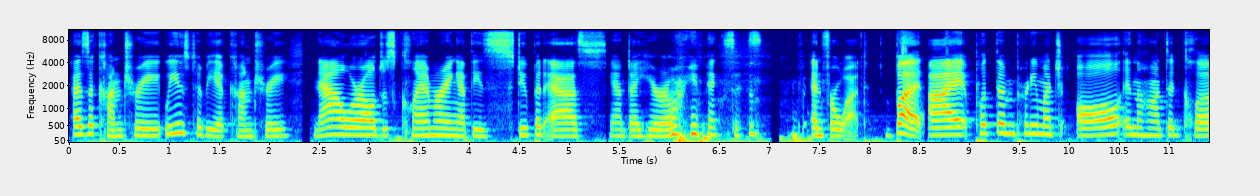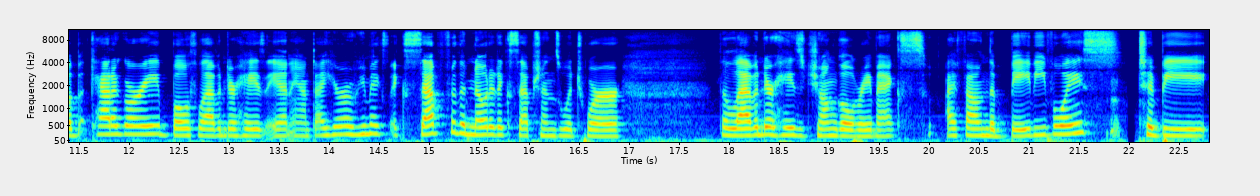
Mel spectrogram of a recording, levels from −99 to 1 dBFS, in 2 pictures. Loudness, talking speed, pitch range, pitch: -33 LUFS, 165 wpm, 190-230 Hz, 205 Hz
